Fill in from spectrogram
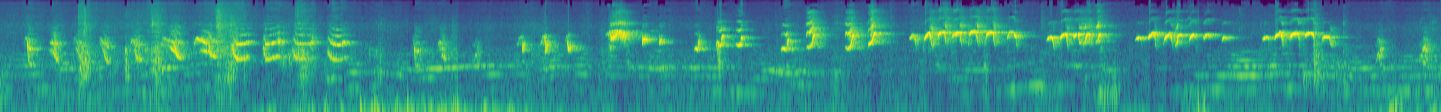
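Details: A long-tailed shrike, a kept bird out for its regular sunbathing, pours out a long, varied song of chattering notes, whistles and buzzy high phrases, with some low background noise.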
